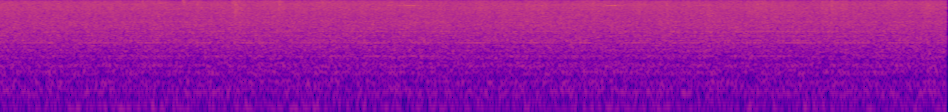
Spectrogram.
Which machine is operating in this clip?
fan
